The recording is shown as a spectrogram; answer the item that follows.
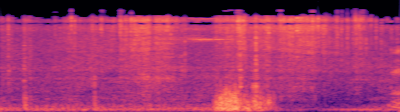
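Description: Handling noise as a plastic-wrapped battery charger is pulled out of a fabric tool bag: light rustling and small clicks, with one brief, loud, muffled bump a little past two seconds in.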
